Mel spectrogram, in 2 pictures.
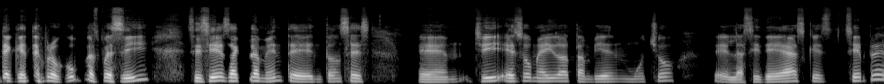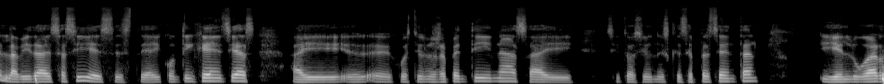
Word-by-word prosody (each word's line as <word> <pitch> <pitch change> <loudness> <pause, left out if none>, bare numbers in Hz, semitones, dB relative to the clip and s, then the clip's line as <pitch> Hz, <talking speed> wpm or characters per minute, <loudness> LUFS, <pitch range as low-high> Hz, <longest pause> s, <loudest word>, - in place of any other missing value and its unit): ¿De 160 -1 +8
qué 150 +1 +5
te - - +3
preocupas? 160 +1 +3
Pues, 155 -3 +7
sí, 160 +11 +4 0.4
sí, 150 - +3
sí, 155 +4 +7
exactamente. 160 -4 +4
Entonces, 140 +3 0 1.0
sí, 150 +4 +5
eh, - - +3
eso 145 +3 +1
me 150 -2 -2
ha - - +2
ayudado 150 0 +1
también 130 0 -3
mucho. 130 +8 -9 0.4
Eh, 120 - -2
las 110 +1 -2
ideas 130 +5 +3
que 145 -2 -5
siempre 170 +10 -2
la 125 - +1
vida 125 +2 0
es 130 +2 -4
así, 175 +4 -2
es, 130 -4 -3
este, 110 0 -8
hay 110 +2 -5
contingencias, 145 +4 -1 0.3
hay, 115 0 -2
eh 120 +1 -7
eh, - - -11
cuestiones 120 0 -8
repentinas, 140 +2 -5
hay 110 -2 -4 0.3
situaciones 115 0 -10
que - - -10
se 125 - -8
presentan, 140 +5 -3 0.6
y 120 -2 -1
en 115 0 -1
lugar 130 +3 +4
135 Hz, 150 wpm, -22 LUFS, 120-150 Hz, 1.0 s, De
